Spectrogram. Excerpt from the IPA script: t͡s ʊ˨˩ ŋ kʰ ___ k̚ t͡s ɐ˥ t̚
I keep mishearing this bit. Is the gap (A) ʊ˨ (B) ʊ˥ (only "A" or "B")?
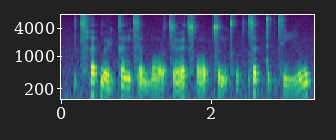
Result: A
